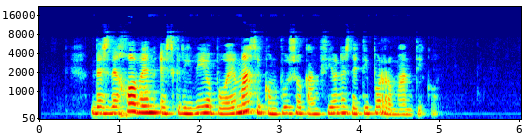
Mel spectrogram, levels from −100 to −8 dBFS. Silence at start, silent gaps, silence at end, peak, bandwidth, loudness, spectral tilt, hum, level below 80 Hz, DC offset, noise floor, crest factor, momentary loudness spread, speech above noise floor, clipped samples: 0.65 s; none; 1.05 s; -4 dBFS; 7.8 kHz; -21 LUFS; -6 dB/octave; none; -68 dBFS; under 0.1%; -72 dBFS; 18 dB; 13 LU; 51 dB; under 0.1%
